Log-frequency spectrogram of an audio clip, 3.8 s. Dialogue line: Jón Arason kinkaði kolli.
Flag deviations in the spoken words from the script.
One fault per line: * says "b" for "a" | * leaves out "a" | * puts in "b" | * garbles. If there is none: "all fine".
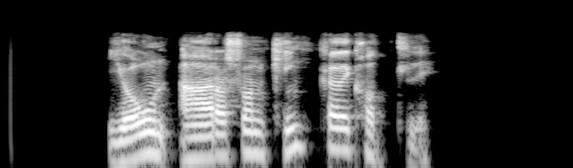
all fine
